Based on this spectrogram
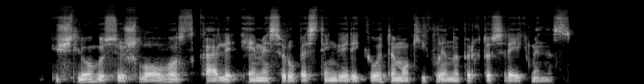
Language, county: Lithuanian, Alytus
